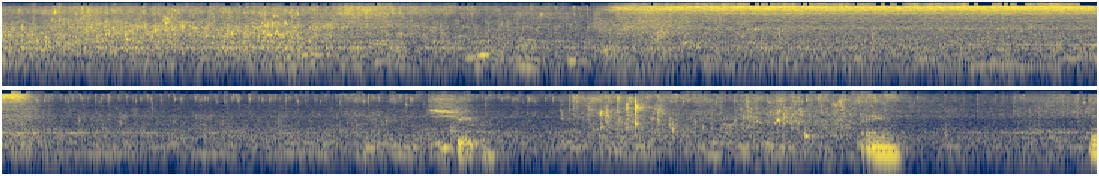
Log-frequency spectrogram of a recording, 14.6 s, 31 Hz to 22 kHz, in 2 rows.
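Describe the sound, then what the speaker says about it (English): Water from a tap gushes steadily into a pot for Mexican rice for a few seconds and then stops. Quieter clinks and handling noises follow. "you're going to add 2 cups of water"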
